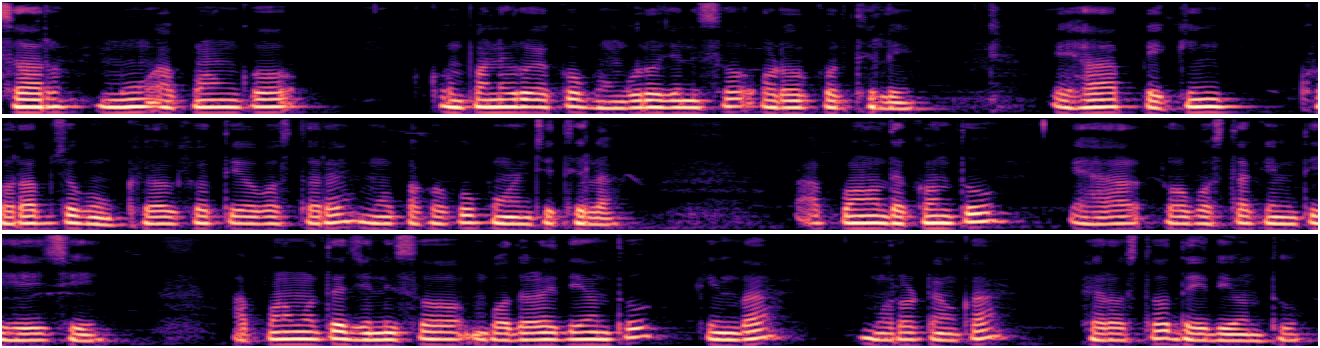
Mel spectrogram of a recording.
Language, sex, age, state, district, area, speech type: Odia, male, 18-30, Odisha, Mayurbhanj, rural, spontaneous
